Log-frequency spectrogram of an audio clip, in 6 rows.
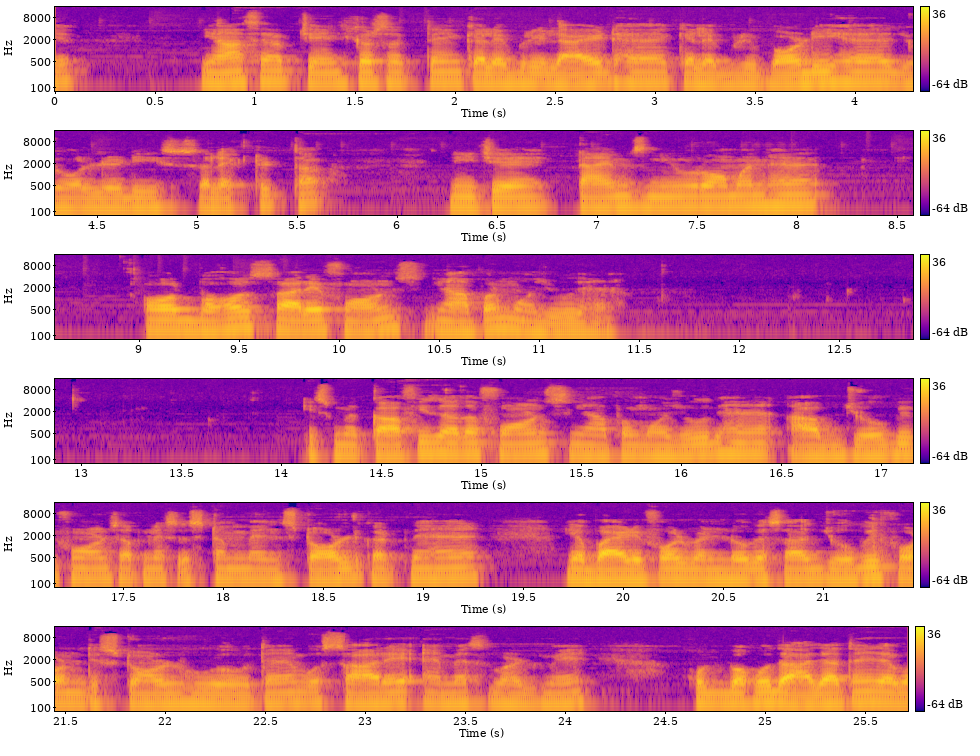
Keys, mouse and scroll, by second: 13.0-14.9 scroll down 1, 14.9-20.2 drag.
